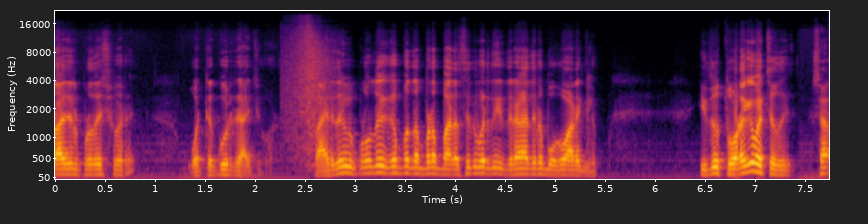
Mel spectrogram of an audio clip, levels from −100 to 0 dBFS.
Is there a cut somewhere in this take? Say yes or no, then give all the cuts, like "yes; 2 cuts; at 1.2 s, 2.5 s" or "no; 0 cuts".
yes; 1 cut; at 2.5 s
